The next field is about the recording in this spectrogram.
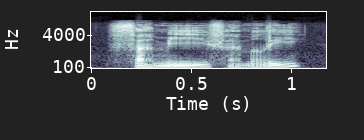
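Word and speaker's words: familles: And then you take family. Okay. Just add this final s and you get the plural form le. Okay. Remember singular form. Same pronunciation but you put this s. Okay. Final s not pronounced.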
